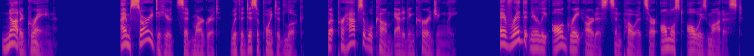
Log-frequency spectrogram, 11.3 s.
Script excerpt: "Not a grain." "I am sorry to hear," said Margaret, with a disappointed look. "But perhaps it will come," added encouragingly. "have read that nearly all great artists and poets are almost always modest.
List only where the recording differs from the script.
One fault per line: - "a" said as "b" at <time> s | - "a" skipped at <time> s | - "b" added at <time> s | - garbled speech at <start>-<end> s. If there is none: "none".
none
